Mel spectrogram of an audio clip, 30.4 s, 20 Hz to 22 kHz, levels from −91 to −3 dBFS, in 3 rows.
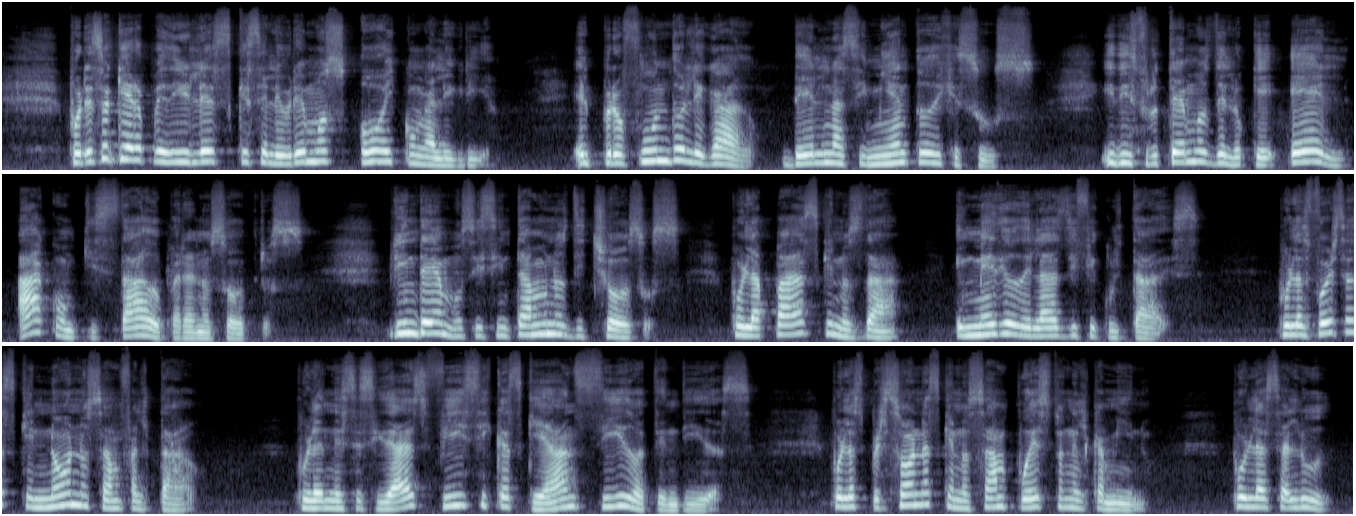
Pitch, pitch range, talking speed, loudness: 200 Hz, 165-230 Hz, 140 wpm, -19 LUFS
